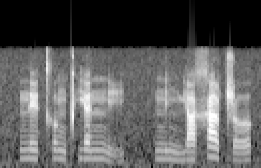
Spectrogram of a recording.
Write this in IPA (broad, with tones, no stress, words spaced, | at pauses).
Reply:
n̪e˥˧ɪ̯kʰɤ˥˩ŋpʰjɛ˥nn̪ḭ˨˩˦ | n̪i˥˩ŋmjä˥ xä˥˩ ʈ͡ʂɤ˧˥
